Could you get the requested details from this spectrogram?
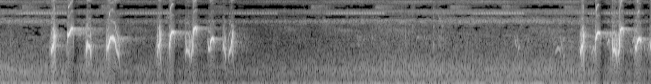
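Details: Song of a Streak-eared bulbul, used to lure wild birds: bouncy phrases of fast, liquid chirps given in quick bursts with a brief quiet gap, then another bubbly phrase starting. A faint constant high whine is present.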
